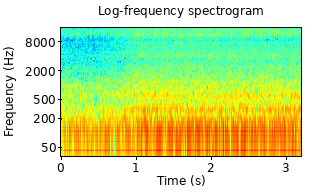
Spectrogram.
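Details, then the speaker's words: 1999 Ford F150, 5.4 V8 (not the three-valve type), about 99,845 miles, being retired over bad rust; deep, steady V8 rumble at even idle, no misses or knocks; running good, normal running. "you can hear it's running good but this is a good motor everybody talks crap about 54s but these ones aren't the bad ones"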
